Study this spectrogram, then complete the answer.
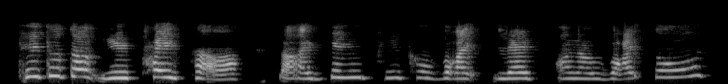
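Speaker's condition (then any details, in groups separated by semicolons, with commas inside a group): Cerebral palsy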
